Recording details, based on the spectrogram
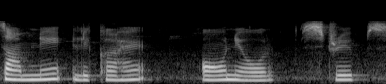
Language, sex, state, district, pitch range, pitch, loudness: Hindi, female, Himachal Pradesh, Shimla, 210-265 Hz, 215 Hz, -19 LUFS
